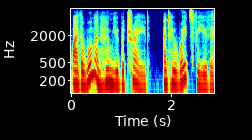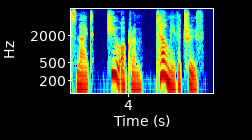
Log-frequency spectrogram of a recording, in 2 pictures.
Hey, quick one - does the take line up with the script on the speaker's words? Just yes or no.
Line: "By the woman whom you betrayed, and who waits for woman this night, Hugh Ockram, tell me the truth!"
no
